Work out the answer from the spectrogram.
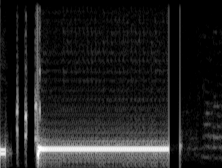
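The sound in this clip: Telephone call transfer tone: a few short blips and clicks, then one steady mid-pitched tone holding for about a second and a half before cutting off, followed by a brief click.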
